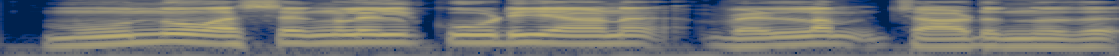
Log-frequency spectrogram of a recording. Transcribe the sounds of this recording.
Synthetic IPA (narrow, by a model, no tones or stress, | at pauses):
muːnːɨʋɐɕɐŋːɐɭilkuːɽijaːɳɨʋe̞ɭːɐmt͡ɕaːɽunːɐðɨ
